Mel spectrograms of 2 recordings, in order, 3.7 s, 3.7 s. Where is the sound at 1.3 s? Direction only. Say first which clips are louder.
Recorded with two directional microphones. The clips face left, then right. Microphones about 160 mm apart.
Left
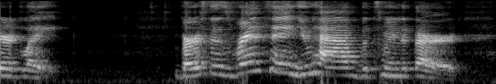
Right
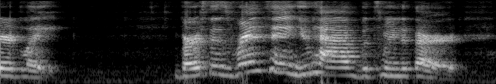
Right 2 dB; 15° right (ahead or behind).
